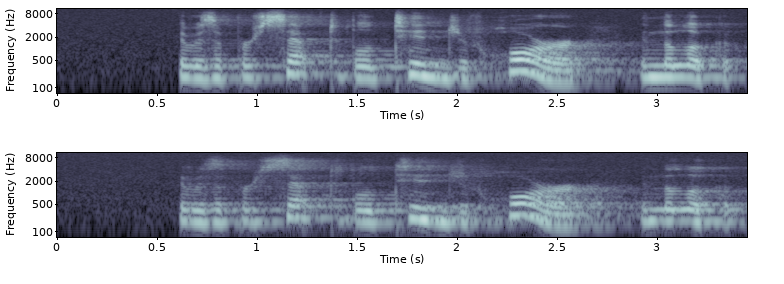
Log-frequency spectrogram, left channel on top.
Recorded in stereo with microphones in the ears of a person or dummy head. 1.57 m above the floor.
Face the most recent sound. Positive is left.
turn(degrees=85)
